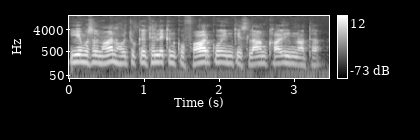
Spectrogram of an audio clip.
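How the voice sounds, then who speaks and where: Guy narrating islamic history, kinda high mellow voice, formal, muffled lo-fi audio. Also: flat delivery, a little fast. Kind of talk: scripted religious history narration. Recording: dull, muffled lo-fi voice-over.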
